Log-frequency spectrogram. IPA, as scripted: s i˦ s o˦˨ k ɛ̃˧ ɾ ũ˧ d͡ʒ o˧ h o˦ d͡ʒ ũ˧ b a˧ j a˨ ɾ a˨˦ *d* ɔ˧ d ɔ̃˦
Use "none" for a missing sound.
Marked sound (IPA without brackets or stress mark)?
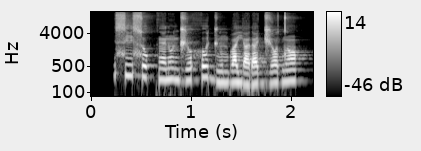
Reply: d͡ʒ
